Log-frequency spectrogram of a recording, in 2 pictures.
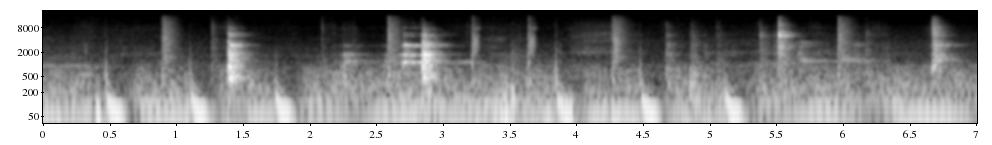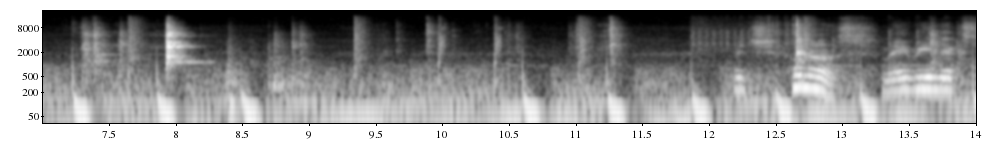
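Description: Metal weight plates clinking against each other and the dumbbell handles as they are loaded on, a string of sharp ringing clinks, the loudest about eight seconds in, over background music.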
